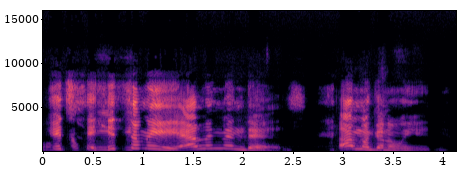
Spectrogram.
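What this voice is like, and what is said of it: Imitates Mario video game voice. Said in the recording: “But I can do Mario.”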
